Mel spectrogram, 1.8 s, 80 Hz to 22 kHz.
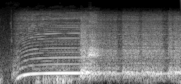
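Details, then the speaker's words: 1995 Honda Accord after a new battery, engine off and key out: a steady mid-pitched electric buzz, found by pulling fuses to be the headlight washer pump motor running on its own. The washer was then disabled. "Bon, vous le croyez pas, c'est le lave-phare. C'est le lave-phare qui fait ce bruit là."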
